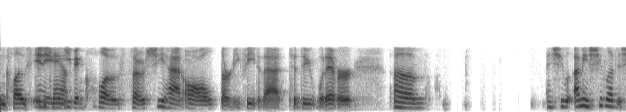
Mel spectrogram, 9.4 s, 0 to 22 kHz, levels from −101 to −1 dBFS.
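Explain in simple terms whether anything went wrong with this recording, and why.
Nothing went wrong here: the speech simply has the slightly narrow, boxy sound of an ordinary phone line, which carries nothing above about 3.8 kHz, and that's just how G.711 telephone coding works.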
